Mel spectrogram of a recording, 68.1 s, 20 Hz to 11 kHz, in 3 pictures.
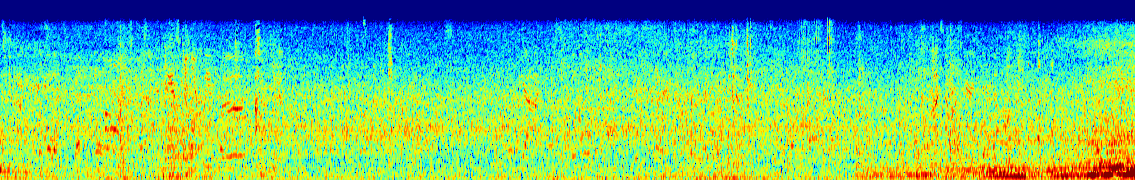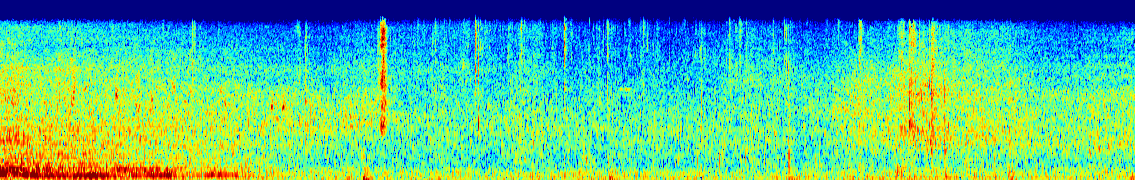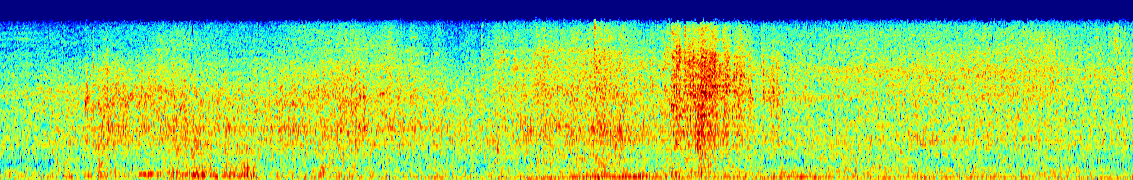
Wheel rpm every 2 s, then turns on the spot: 0, 0, 0, 0, 0, 0, 0, 0, 0, 0, 0, 0, 0, 0, 0, 0, 0, 0, 0, 0, 0, 0, 0, 0, 0, 0, 0, 0, 0, 0, 0, 0, 0, 0.
none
